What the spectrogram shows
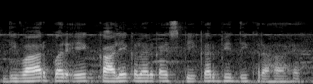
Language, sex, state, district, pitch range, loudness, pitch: Hindi, male, Uttar Pradesh, Lucknow, 140-155 Hz, -17 LUFS, 150 Hz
